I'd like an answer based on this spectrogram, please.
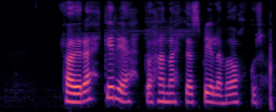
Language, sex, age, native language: Icelandic, female, 50-59, Icelandic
